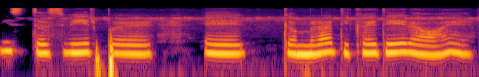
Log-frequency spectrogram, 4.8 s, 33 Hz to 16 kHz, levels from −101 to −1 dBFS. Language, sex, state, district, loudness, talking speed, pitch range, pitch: Hindi, female, Arunachal Pradesh, Papum Pare, -20 LUFS, 115 wpm, 215-240 Hz, 230 Hz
